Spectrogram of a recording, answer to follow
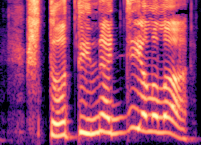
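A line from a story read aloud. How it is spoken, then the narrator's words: Shouted. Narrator (Russian): крикнул Петя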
